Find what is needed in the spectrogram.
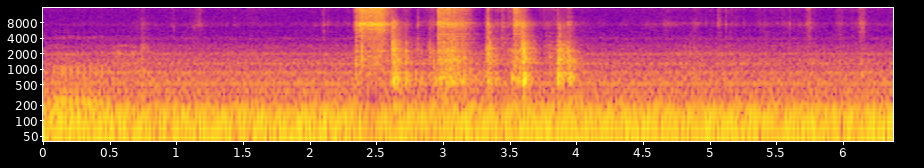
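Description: Brass letter stencils being handled and swapped: a short run of clattering and scraping, about a second and a half long, starting about two and a half seconds in, over a low steady hum.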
